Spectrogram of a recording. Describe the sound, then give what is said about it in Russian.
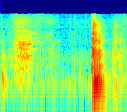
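A door is pulled shut with one short, solid thump, moderately loud against a quiet background. “Заходи, дверь закрывай.”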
